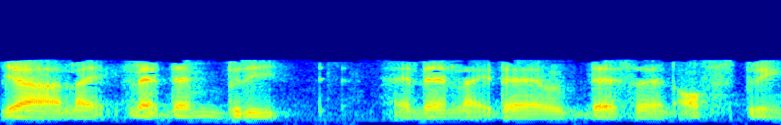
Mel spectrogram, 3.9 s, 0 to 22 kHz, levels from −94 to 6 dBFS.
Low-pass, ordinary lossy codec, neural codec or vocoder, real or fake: 3.6 kHz; MP3, 16 kbps; none; real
